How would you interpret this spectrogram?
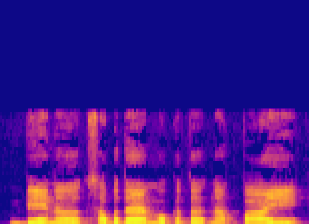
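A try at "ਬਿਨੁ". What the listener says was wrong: बिन आना नन्ना तुसी बंद कर दिने हो बिन नहीं बोल दे बिन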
